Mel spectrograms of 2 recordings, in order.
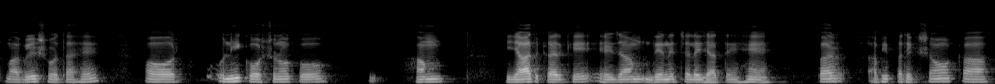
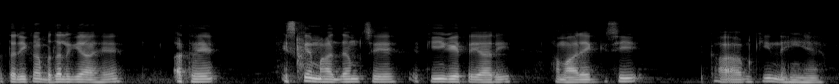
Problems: none marked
